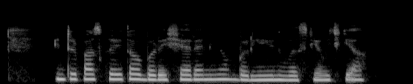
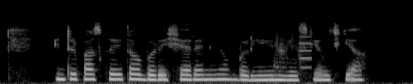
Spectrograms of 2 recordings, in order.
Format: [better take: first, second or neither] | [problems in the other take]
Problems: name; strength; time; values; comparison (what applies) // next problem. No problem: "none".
first | noise reduction (neural diffusion model UNIVERSE++)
